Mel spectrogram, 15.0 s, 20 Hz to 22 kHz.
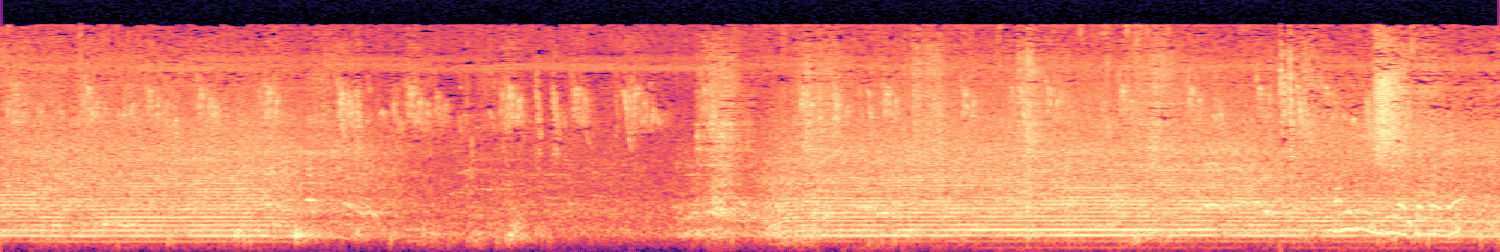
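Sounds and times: steady motor hum: 0.0 - 3.9, 7.6 - 15.0
small birds chirping: 0.0 - 15.0.

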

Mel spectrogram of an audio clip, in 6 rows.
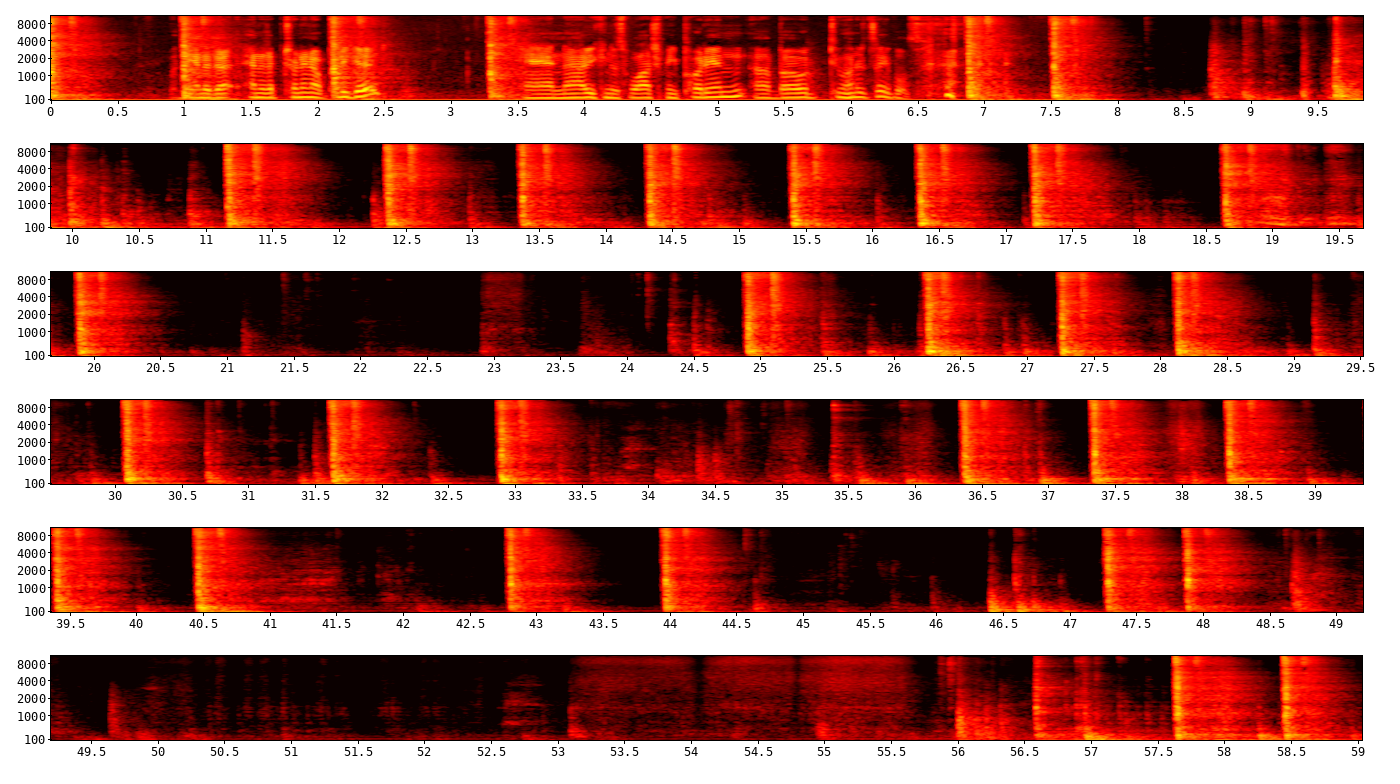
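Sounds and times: pneumatic stapler shots: 0.0 - 1.2, 6.9 - 8.0, 11.1 - 14.8, 15.4 - 17.8, 18.6 - 19.1, 19.8 - 20.5, 24.9 - 25.4, 26.2 - 28.7, 30.0 - 30.6, 31.6 - 32.2, 32.8 - 33.4, 36.3 - 41.0, 42.8 - 44.6, 47.2 - 48.4, 57.6 - 59.0.

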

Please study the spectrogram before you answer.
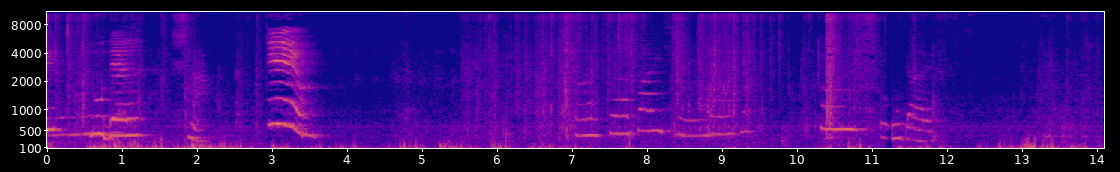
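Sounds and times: foil snack bag crinkling: 0.0 - 0.8, 5.6 - 11.2.

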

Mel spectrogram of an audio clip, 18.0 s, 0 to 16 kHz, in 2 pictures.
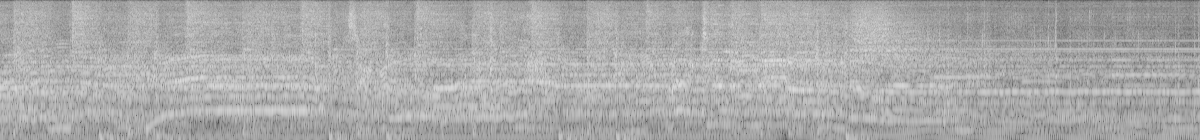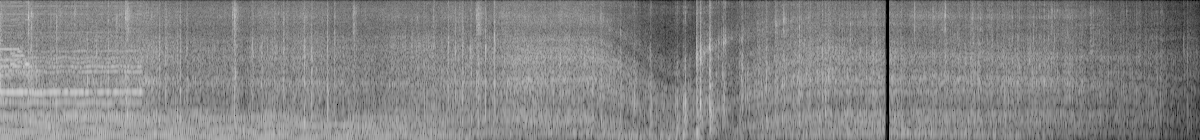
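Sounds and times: rock music: 0.0 - 12.9
skateboard wheels rolling on concrete: 0.0 - 18.0
skateboard clacks: 8.8 - 18.0.

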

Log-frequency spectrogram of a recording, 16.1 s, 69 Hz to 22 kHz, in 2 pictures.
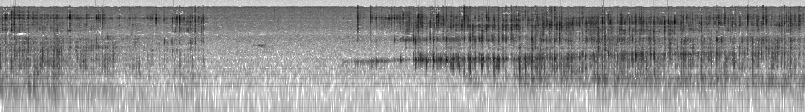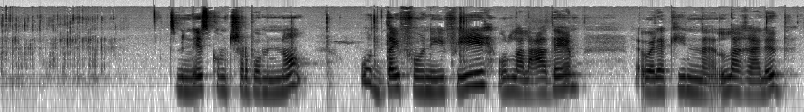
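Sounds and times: tea pouring into a glass: 0.0 - 2.1, 3.6 - 9.3.

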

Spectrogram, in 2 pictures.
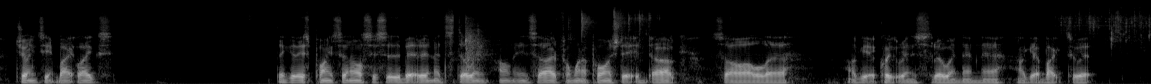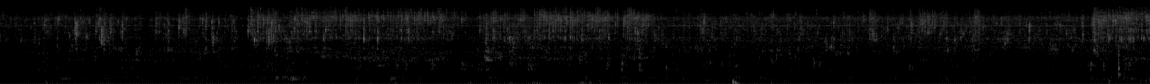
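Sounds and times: water splashing in sink: 5.7 - 6.6, 10.4 - 23.0
kitchen tap running: 10.4 - 23.0.

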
